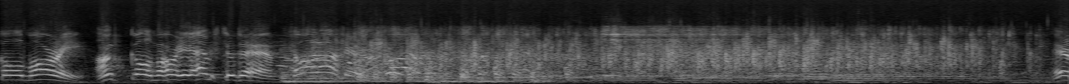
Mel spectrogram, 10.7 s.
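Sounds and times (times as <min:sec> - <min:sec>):
speech: 0:00.0 - 0:05.4
audience applause: 0:02.8 - 0:10.6.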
